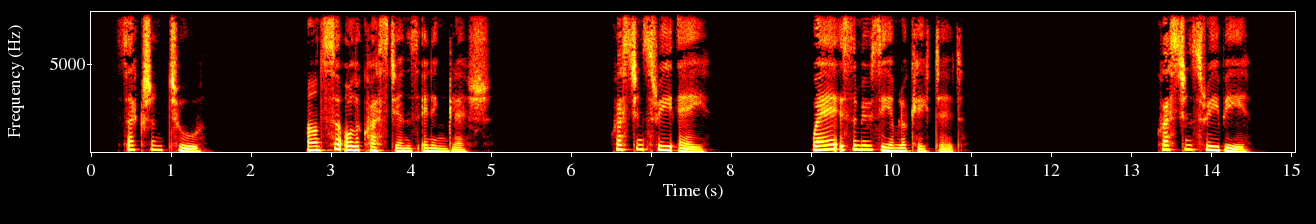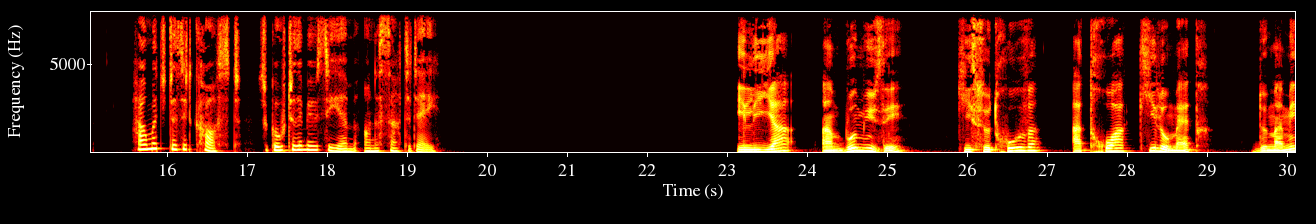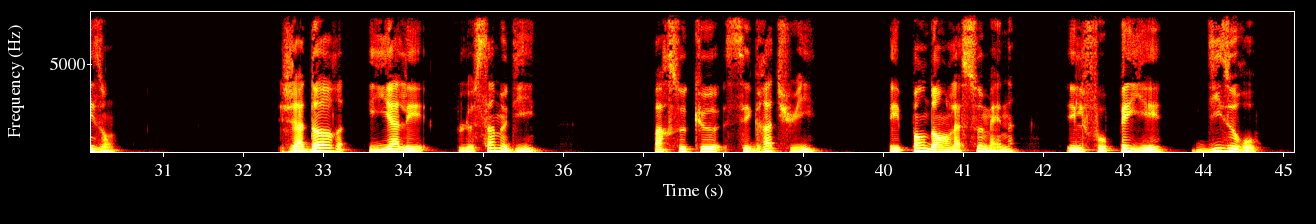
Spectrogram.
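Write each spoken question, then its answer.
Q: Where is the museum located?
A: 3 km from his house

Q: How much does it cost to go to the museum on a Saturday?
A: Nothing, it's free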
